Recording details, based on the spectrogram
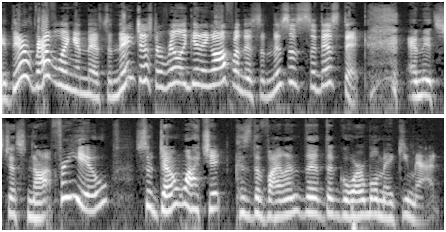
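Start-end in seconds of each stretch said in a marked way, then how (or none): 0.0-3.4 higher, louder and fast, a hammed-up outraged complaint; a mock huffy rant, pitched up, loud and fast; mock indignant husband. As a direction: play the prickly husband tutting at the gore, hamming it up. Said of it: "you're gonna say".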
